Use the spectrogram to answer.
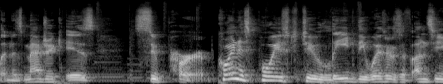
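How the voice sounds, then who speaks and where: A man's intonation rises and falls in a lively way while music plays behind him. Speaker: book reviewer. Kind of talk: book summary and review.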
